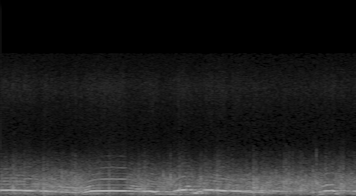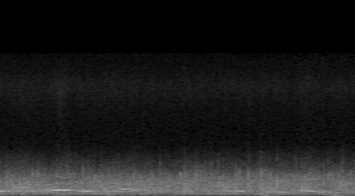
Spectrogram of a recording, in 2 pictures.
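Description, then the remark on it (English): An audience claps for Jesus in a dense, steady patter of many hands, while high voices whoop and cheer over the applause throughout. “Shall we all give Jesus a hearty clap then?”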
